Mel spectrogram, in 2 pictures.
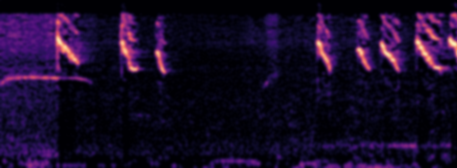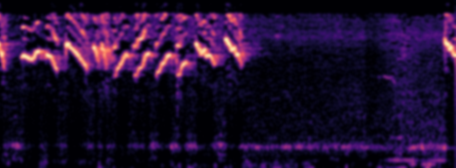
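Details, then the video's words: Lure song of a white-eye meant to draw other white-eyes into song: scattered high, thin chirps at first, building into a dense burst of rapid twittering, then fading to isolated notes over a low background hum. "Pancingan PLECI BIKIN IKUT NEMBAK, suara jernih bikin respon PLECI LAIN BUKA PARUH"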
